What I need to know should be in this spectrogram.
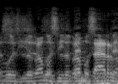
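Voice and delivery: usual speaking voice

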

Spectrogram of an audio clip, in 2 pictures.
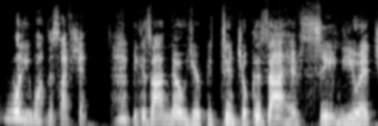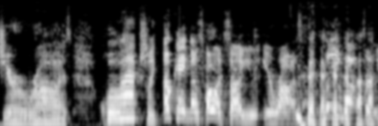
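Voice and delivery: high, rising-to-loud mock Taylor. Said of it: "And she's like".

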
